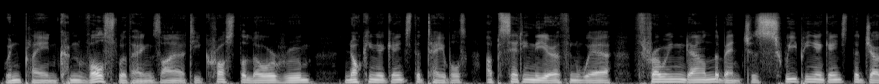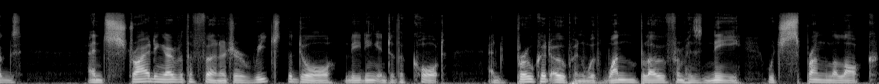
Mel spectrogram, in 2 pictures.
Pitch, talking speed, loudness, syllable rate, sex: 100 Hz, 165 wpm, -19 LUFS, 5.1 syllables/s, male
